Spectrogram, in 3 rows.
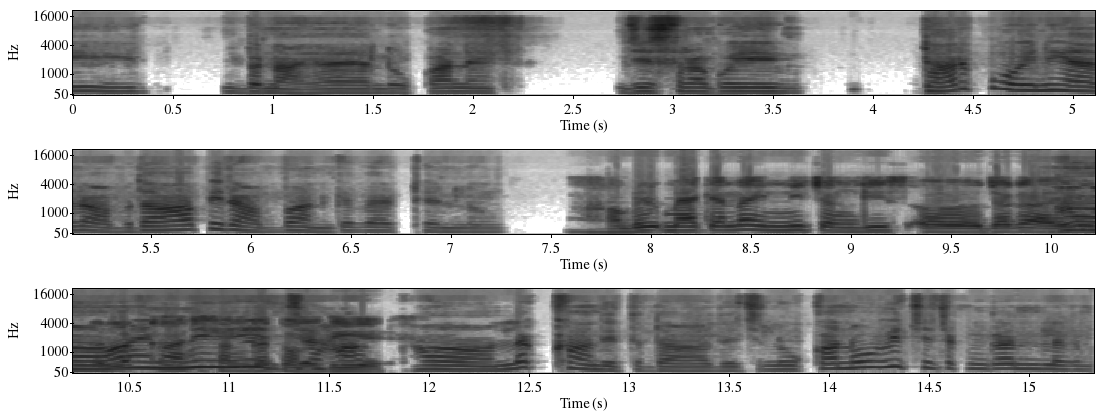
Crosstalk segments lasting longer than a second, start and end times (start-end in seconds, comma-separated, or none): none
